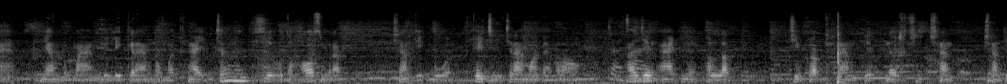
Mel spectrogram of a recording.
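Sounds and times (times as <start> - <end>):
background music: 0.0 - 10.0
man talking: 0.0 - 10.0.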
